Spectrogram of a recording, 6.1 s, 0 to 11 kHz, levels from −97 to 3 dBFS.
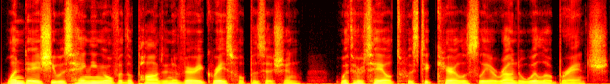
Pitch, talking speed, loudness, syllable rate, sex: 110 Hz, 215 wpm, -18 LUFS, 6.4 syllables/s, male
